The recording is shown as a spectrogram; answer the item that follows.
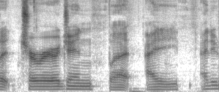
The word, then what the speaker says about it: chirurgeon: Yeah, Wales says call it surgeon, but it is pronounced with a hard K. So yeah, hard K sound.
